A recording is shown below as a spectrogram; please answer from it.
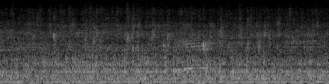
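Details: Samsung automatic washing machine that would not take in water, after repair of the controller board: steady rushing water with a soft pump hum underneath, even and uninterrupted as it fills to the set water level; fill working normally.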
